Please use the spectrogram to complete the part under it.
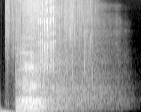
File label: portrait synthetic; Stellaris; machineage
